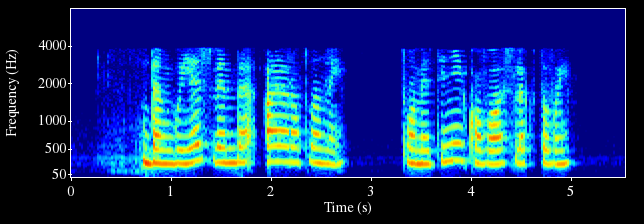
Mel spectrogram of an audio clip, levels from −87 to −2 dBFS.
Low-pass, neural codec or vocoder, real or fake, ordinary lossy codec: 7.2 kHz; none; real; AAC, 16 kbps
